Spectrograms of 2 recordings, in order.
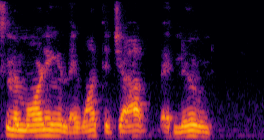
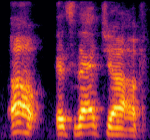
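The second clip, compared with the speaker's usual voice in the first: louder, higher, drawn-out re-enacted groan of recognition; dismayed recognition; 5 semitones higher, 6 dB louder, slower than usual. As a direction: act out spotting an embarrassing old mistake. Reliving dismay at seeing old job.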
